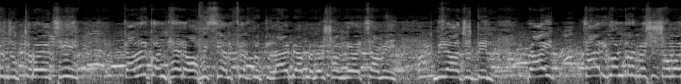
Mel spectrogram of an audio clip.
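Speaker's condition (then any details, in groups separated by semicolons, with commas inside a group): No condition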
